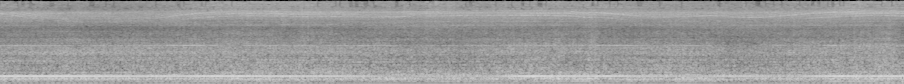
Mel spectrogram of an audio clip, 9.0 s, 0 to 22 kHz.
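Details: Advance Spectrum 12P vacuum, thrift-store find repaired: steady mid-pitched whine over the motor's airflow roar, unchanging; owner suspects the clutch assembly rather than motor bearings. Unconfirmed.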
